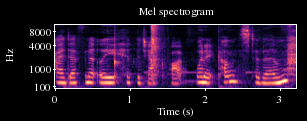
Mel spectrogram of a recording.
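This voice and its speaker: A woman's high-pitched voice in a calm tone, with noticeable background noise. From Florida. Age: 20s. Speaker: lifestyle vlogger. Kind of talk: get-ready-with-me vlog. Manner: calm, slow.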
